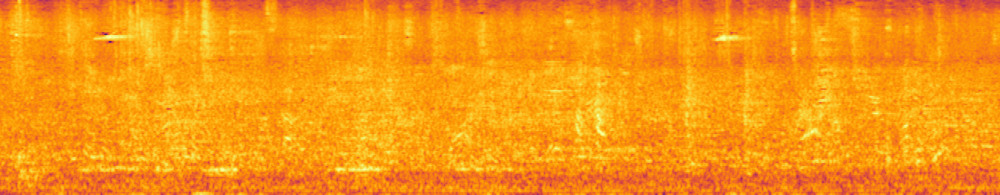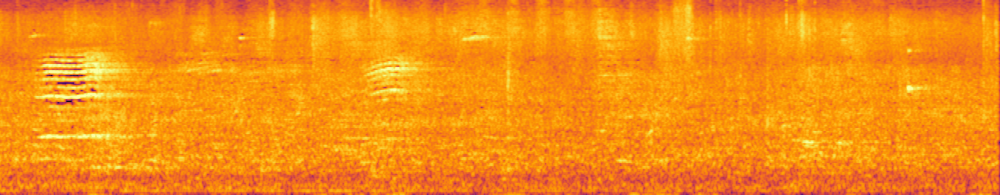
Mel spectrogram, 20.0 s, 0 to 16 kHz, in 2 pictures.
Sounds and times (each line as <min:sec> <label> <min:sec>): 0:00.0 lots of people eating 0:20.0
